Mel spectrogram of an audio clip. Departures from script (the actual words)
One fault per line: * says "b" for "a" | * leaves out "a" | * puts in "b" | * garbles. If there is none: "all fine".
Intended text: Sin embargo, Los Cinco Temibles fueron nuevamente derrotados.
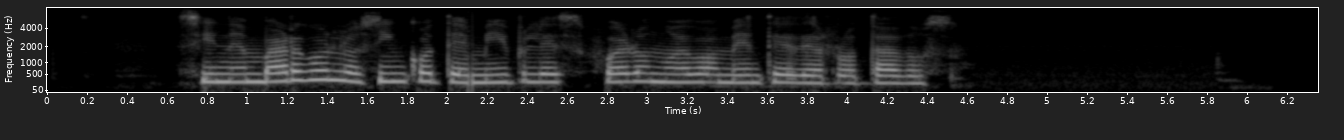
all fine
